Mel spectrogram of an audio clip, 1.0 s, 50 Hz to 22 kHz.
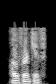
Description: Search Result for " overgive" : The Collaborative International Dictionary of English v.0.48: Overgive \O`ver*give"\, v. t. To give over; to surrender; to yield.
